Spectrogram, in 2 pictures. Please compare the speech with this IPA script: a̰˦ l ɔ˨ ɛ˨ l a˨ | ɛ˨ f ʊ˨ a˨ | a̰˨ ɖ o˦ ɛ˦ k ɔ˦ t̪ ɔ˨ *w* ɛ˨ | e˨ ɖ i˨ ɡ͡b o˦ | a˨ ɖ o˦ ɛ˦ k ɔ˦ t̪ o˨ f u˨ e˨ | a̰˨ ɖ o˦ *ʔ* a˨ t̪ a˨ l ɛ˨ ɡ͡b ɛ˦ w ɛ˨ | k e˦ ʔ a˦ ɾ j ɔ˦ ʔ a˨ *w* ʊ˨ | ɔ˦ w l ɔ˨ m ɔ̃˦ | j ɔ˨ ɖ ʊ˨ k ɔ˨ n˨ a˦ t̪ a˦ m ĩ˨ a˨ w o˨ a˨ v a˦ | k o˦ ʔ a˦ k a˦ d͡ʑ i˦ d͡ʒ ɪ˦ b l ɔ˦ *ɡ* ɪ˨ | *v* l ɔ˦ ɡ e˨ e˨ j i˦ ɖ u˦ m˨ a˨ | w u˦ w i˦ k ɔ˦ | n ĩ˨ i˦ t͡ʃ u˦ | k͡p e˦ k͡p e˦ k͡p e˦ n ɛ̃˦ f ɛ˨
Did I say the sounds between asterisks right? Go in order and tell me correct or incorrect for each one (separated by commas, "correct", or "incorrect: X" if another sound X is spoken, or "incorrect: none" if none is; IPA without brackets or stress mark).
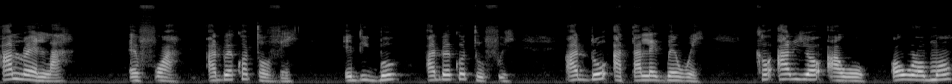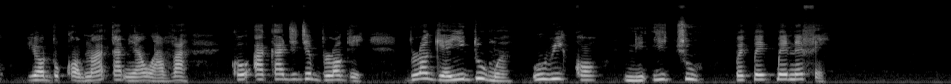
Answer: incorrect: v, correct, correct, correct, incorrect: b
